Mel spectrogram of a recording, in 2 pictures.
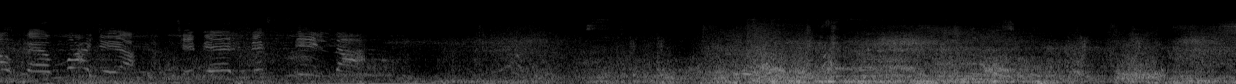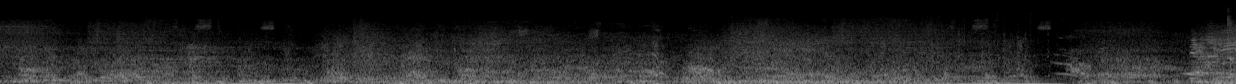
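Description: Spell effects crackle and boom during a game battle.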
